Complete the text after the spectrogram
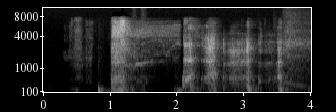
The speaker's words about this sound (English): I'm sorry, I appear to have a bit of a cough.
